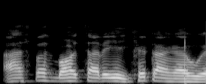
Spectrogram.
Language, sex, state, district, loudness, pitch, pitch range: Hindi, male, Jharkhand, Garhwa, -16 LUFS, 155 Hz, 150-165 Hz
